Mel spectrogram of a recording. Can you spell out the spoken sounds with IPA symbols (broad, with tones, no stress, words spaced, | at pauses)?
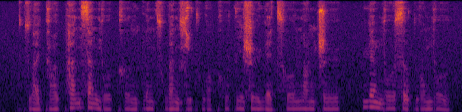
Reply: t͡swa̰˨˩ɪ̯kɑ˧˥ʊ̯ pʰa˥nsa˥˩njo˧˥ʊ̯ kʰɤ˧˥ŋ pwə˥˧nt͡sʰwa˥˩nɕi˥t̪ʰwɔ˧˥ kʰu˥t̪i˥ʂɻ̩˥ ɥɛ̰˨˩t͡sʰo˥ʊ̯n̪ɑ˥ŋʈ͡ʂɻ̩˥ | ɥɛ˥˩mjo˧˥ʊ̯sɤ̰˨˩ t̪wɔ˥mjo˥˩ʊ̯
